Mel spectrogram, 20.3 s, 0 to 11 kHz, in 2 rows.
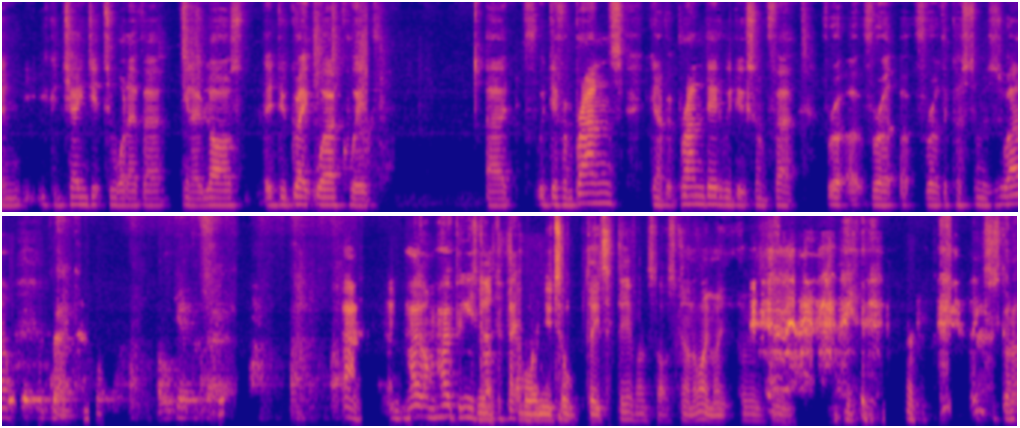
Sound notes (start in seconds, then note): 15.8 speaking faintly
